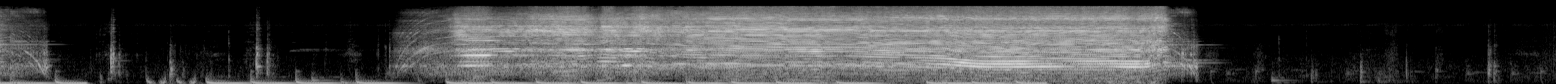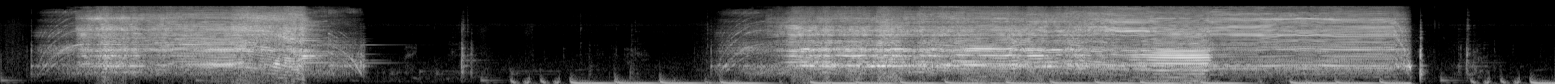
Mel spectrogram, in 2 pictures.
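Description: Makita twin-battery cordless rear-handle circular saw cutting through a lumber rafter board in three passes: a long cut from about four seconds in to about twelve, a short one around sixteen to nineteen seconds, and another long one from about twenty-three seconds to near the end. The motor's whine sits steady under the cutting noise and sags in pitch near the end of the first cut.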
